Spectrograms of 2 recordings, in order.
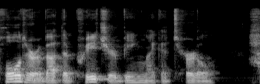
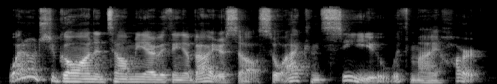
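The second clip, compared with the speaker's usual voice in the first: lightly voiced elderly neighbour; old woman voice; 5 semitones higher than usual. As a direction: speak as a kind old woman. Gloria Dump voiced in story.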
